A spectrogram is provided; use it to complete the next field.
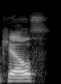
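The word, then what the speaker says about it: Kelce: I said Jason Kels. I think it came out today. That's how we're supposed to be pronouncing his name now.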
